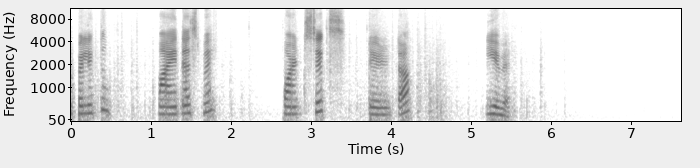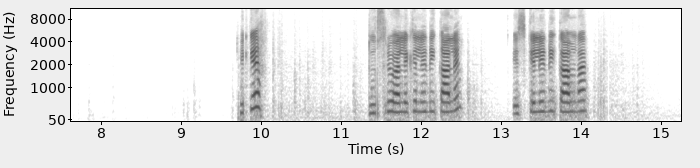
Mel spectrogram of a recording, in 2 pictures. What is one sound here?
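A woman speaks calmly through a clip-on microphone, explaining in pauses.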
